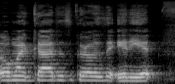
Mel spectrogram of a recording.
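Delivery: ordinary delivery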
